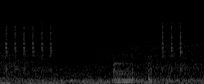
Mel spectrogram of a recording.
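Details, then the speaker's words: Bose AWRCC1 radio CD player trying to read a disc: bursts of rapid light ticks, about six in half a second, then pauses, as it keeps skipping; owner suspects a bad capacitor. "but you can hear like it keeps skipping. Could be a bad capacitor."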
